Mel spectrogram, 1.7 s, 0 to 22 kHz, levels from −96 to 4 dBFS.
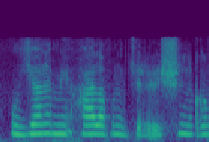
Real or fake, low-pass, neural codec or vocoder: fake; 7.2 kHz; codec, 16 kHz in and 24 kHz out, 0.4 kbps, LongCat-Audio-Codec, fine tuned four codebook decoder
